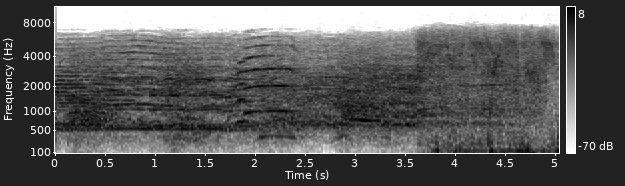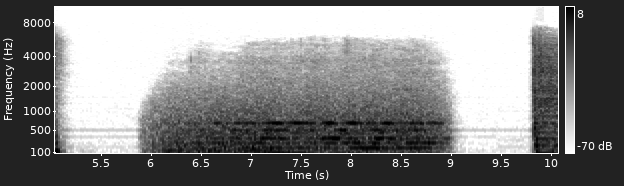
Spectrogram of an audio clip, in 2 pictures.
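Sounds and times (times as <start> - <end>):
crowd noise: 0.0 - 4.4
soundtrack music: 5.9 - 9.0.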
